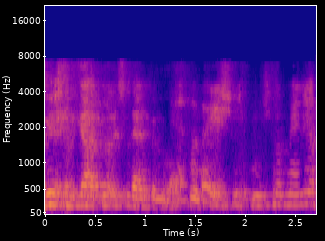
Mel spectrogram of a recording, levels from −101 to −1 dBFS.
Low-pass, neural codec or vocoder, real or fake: 7.2 kHz; codec, 16 kHz, 1.1 kbps, Voila-Tokenizer; fake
